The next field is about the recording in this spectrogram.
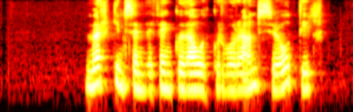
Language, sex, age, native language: Icelandic, female, 30-39, Icelandic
